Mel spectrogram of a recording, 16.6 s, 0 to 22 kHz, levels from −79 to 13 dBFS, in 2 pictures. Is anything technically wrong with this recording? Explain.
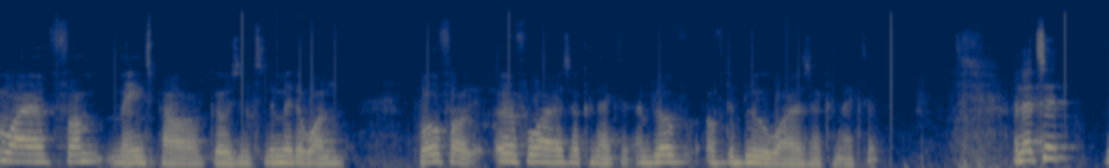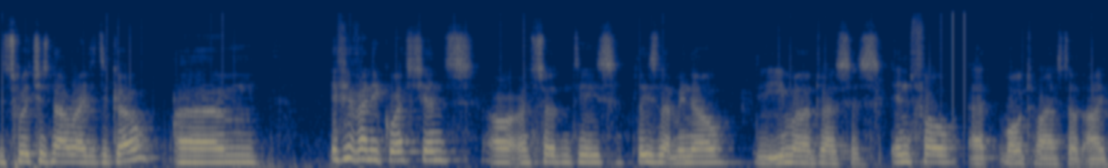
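Yes. The receiving device is running on its own clock, unlocked from the sender's and off by a few hundred parts per million. Each slip drops or repeats one sample, causing word clock ticks: sharp clicks of uneven strength, roughly every tenth of a second, from 0.16 s to 16.59 s.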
